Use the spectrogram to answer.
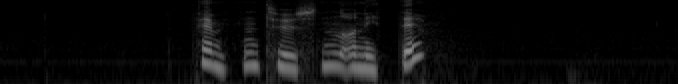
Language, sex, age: Norwegian, female, 48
